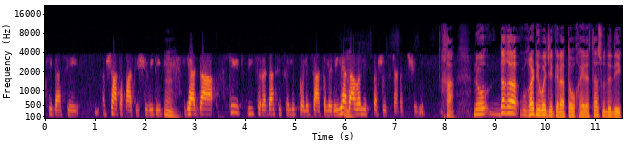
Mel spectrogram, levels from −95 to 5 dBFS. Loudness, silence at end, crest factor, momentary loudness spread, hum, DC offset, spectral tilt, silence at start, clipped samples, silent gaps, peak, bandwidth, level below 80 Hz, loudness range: -23 LUFS; 0.05 s; 20 dB; 19 LU; none; under 0.1%; -6.5 dB/octave; 0.1 s; under 0.1%; none; -2 dBFS; 11.5 kHz; -62 dBFS; 6 LU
